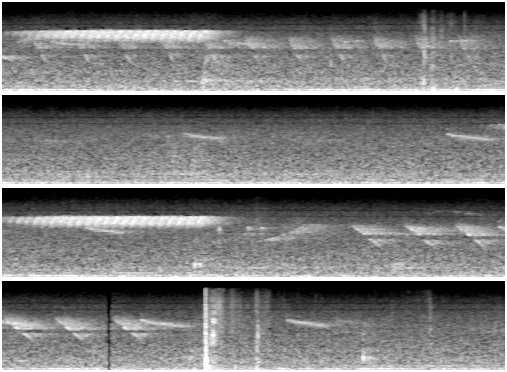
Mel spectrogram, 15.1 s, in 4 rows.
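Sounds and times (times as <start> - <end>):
faint birdsong trill and chirps: 0.0 - 15.0.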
